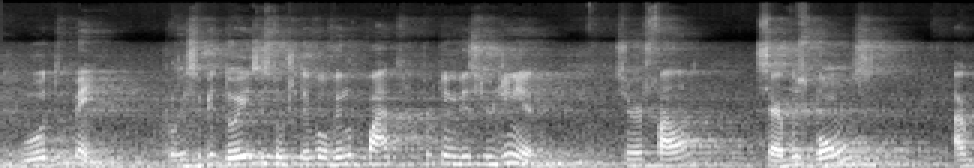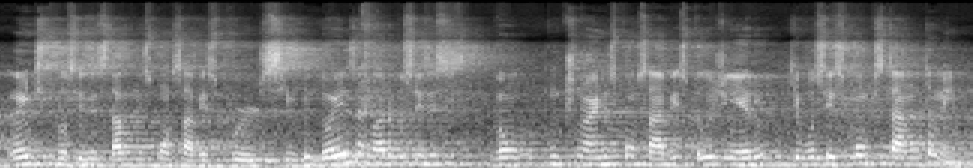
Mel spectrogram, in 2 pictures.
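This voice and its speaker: Over noticeable background noise and audible room echo, a man with a high-pitched voice talks at a fairly quick pace with fairly even intonation. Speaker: youth preacher. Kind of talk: sermon. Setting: room with echo, live audience. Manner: fast.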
